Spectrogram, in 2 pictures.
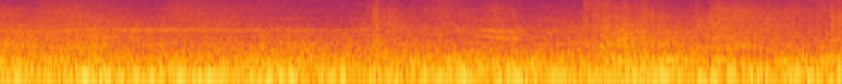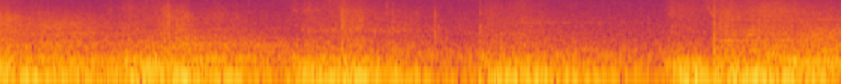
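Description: Loud thuds and crashes of a fight with a large creature ring out.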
